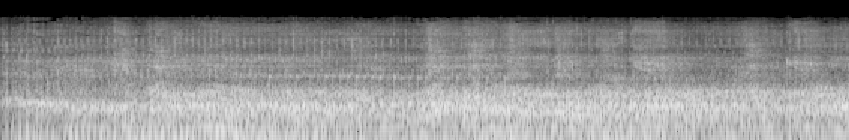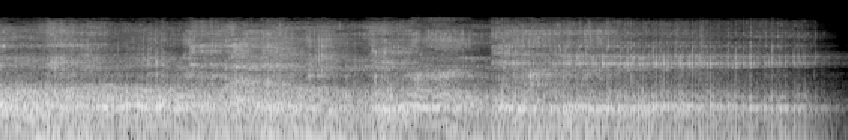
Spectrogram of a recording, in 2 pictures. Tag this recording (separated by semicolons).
alien; animal; animation; beast; dinosaur; dragon; fantasy; fearful; growl; grunt; horror; monster; predator; roaring; scary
